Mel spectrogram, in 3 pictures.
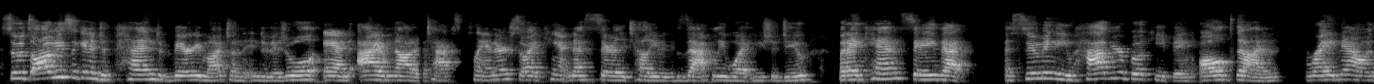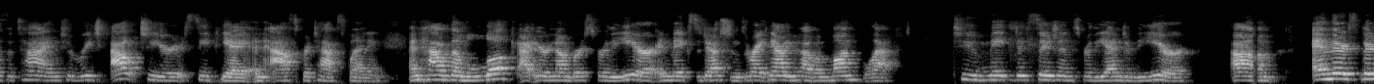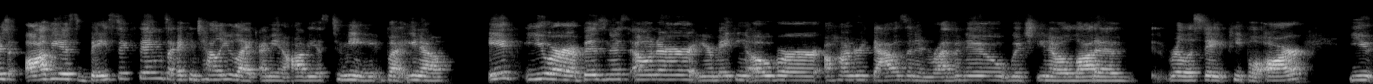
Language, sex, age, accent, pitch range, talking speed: English, female, 20-39, American, 185-215 Hz, 185 wpm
